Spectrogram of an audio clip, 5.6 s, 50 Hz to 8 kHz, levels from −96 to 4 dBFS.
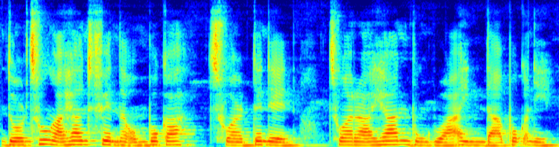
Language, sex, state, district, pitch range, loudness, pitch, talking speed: Mizo, female, Mizoram, Aizawl, 175-195 Hz, -17 LUFS, 185 Hz, 205 wpm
